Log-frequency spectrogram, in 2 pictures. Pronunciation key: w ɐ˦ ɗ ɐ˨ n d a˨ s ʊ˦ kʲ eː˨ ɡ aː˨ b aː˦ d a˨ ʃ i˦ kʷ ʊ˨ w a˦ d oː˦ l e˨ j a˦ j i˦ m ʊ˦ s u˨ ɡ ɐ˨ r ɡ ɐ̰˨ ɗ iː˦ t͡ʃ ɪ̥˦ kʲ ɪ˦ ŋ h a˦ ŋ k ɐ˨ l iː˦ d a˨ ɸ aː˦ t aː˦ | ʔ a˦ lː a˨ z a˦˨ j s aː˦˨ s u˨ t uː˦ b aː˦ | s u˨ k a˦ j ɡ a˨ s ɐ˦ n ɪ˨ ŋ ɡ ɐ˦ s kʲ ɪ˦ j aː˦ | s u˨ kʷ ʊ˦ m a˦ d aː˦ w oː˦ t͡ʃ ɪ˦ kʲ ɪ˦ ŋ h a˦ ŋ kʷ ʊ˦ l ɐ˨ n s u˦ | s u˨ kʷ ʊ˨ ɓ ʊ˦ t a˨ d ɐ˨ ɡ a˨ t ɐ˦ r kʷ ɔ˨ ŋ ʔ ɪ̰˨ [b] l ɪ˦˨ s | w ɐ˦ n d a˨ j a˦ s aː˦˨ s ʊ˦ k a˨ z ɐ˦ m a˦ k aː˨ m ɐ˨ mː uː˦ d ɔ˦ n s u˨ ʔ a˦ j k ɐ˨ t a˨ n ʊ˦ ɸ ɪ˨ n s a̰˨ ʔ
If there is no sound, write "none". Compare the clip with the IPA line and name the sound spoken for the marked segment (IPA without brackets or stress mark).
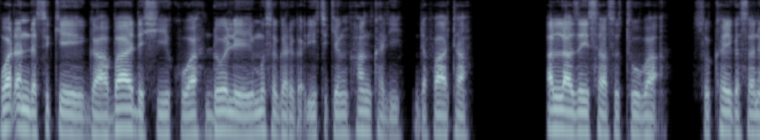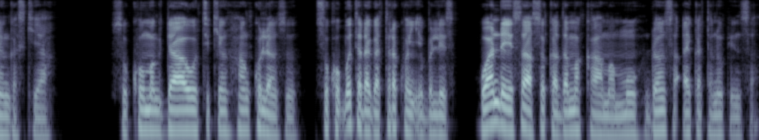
b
